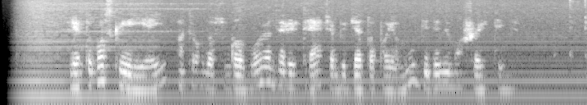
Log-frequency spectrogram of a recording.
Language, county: Lithuanian, Panevėžys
